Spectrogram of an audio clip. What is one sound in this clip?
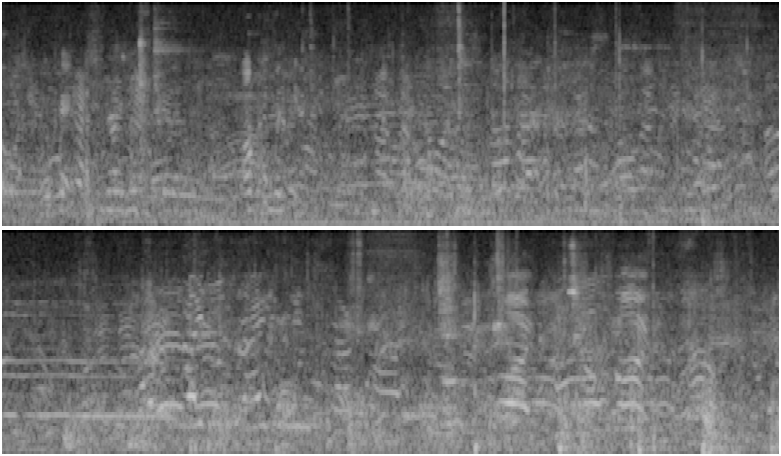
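A crowd of spectators chatters and calls out at a distance outdoors.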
